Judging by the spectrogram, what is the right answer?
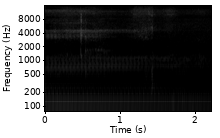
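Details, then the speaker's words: Reloop Mixon 4 DJ controller on stock unshielded power lead: steady low buzz through speakers when plugged in, worse as LEDs load up; fixed with a replacement power supply — mains hum / ground loop buzz. "so I'm gonna just plug this in right here can you hear that that buzzing"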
